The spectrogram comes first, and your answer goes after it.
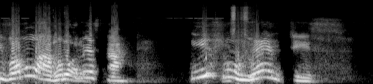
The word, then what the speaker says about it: Insurgentes: Insurrentes. Insurrentes. Que eu que eu não sabia que era essa pronúncia. Eu eu sempre falei insurgentes ou algo do tipo e não é mesmo.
